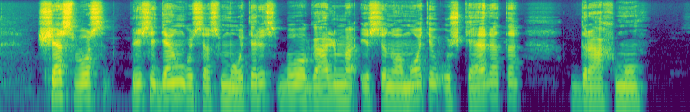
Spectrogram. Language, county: Lithuanian, Panevėžys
